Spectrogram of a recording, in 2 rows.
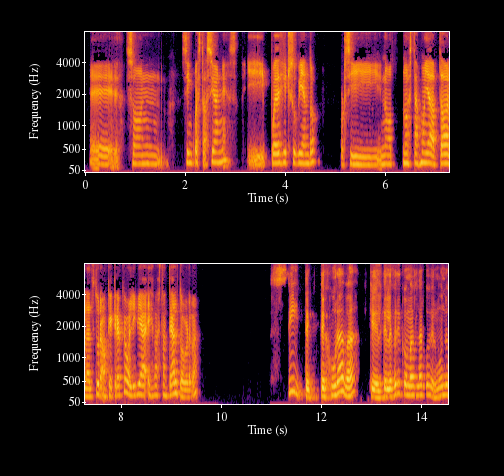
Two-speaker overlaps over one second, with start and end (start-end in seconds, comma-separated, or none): none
